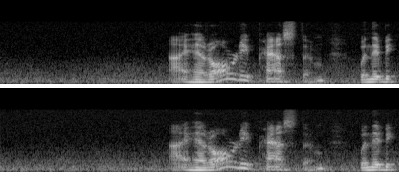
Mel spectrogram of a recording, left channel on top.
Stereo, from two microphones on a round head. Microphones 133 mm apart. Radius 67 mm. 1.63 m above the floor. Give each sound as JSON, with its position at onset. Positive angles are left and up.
{"t": 1.7, "sound": "a man speaking", "side_deg": 50, "distance_m": 0.6}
